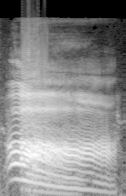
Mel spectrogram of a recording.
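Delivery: long, falling "aah" at full volume; loud yell. Real, not acted. Player mid-battle, long loud yell. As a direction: yell it out, open and held. Yelling during play.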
